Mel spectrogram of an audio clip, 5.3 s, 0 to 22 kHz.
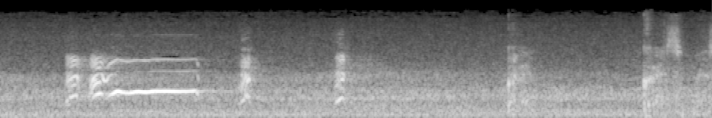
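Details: Coyote calling around 5 am on Christmas morning in southern Arizona, during a wetter than normal end of the year: a sustained wavering howl, then short sharp yips spaced about a second apart against a faint steady hum.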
